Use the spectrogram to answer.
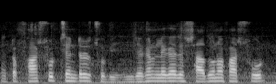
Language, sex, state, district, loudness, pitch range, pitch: Bengali, male, Tripura, West Tripura, -18 LUFS, 135-155 Hz, 145 Hz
